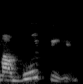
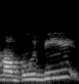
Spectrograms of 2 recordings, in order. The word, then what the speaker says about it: mabuti: So it has to be mabuti. Okay, not mabudi. That's different. Mabuti.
